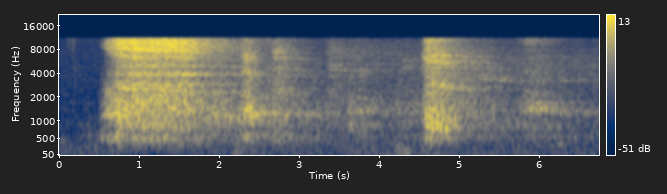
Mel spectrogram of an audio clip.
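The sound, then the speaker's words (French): A long, deep exhale during a guided breathing exercise rushes out as a steady breathy hiss, easing off and swelling again before a second forceful push of breath, with no one speaking. “Et à l'expiration, nous allons mettre à distance tout ce négatif.”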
